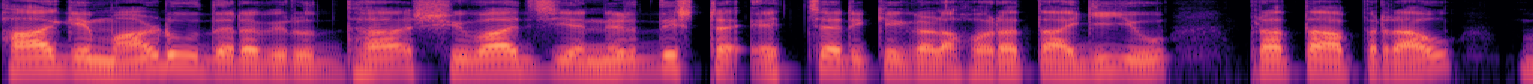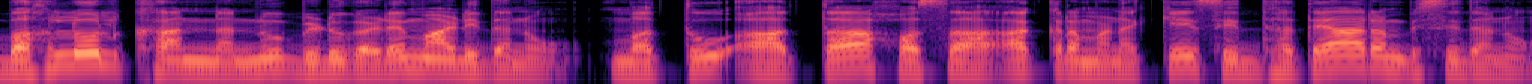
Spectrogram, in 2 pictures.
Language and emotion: Kannada, neutral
